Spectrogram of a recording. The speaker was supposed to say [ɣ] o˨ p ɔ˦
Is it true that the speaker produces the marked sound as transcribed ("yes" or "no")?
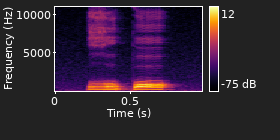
yes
